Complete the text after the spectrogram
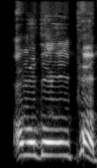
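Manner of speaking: imitated British accent. Imitating how British people talk: put-on British accent. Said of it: "British people in general, like, they're like".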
